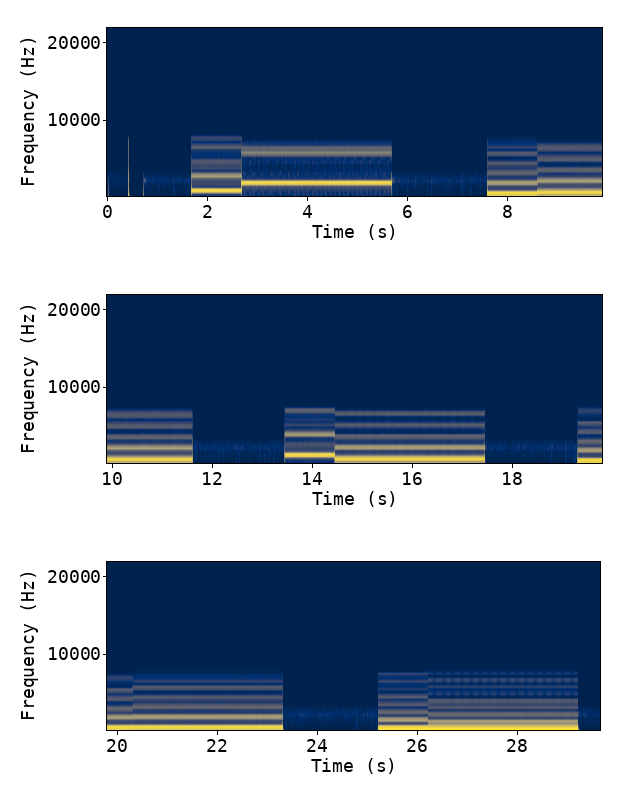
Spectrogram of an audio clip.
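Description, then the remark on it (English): Five loud bursts of fire dispatch alert tones, second-due tones for a possible CVA call in Union Township, each a brief tone stepping into a longer sustained one, buzzy and harmonic, with short silent gaps between sets and no voices. “Stand by for second due tones for CVA Union Township.”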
